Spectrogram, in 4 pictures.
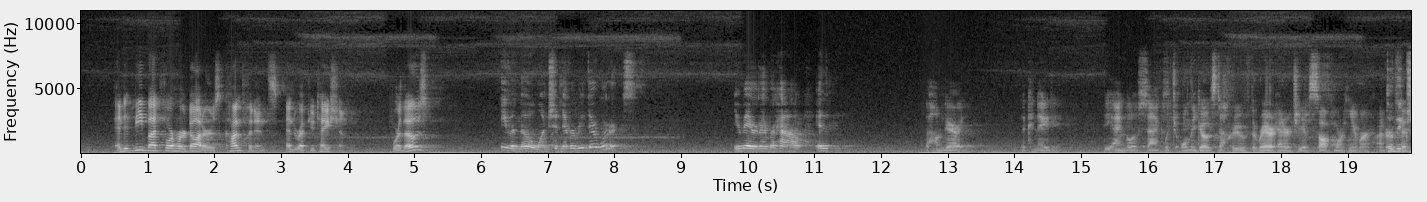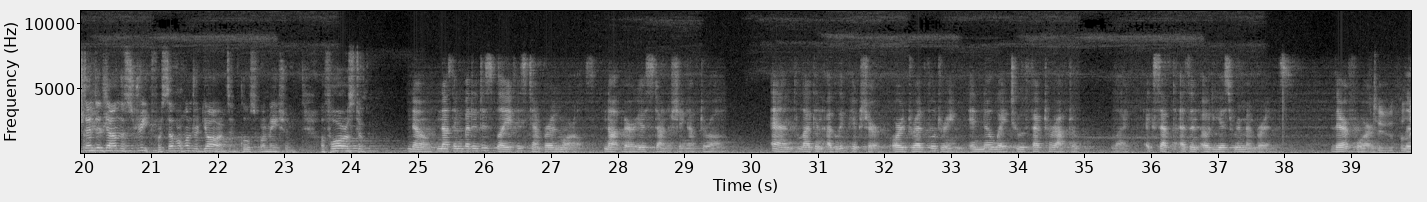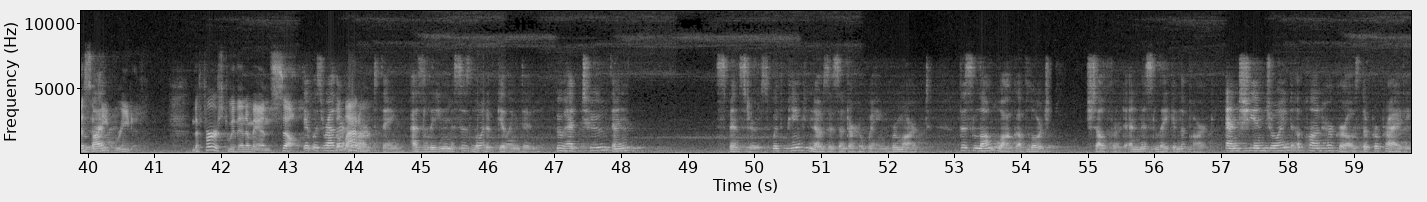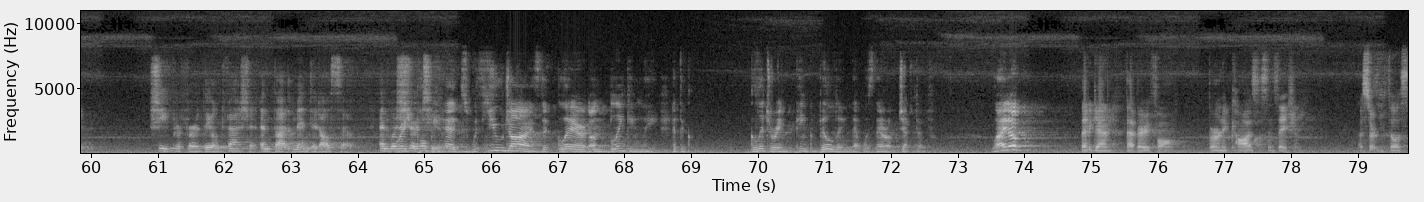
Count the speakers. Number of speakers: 6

